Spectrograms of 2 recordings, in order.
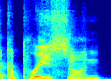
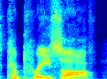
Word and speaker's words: Kaprizov: It's not a Caprice Sun, it's Caprice off. And I'll say it again. Kirill Kaprizov, who I've said his name wrong for so long, has still been so good.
